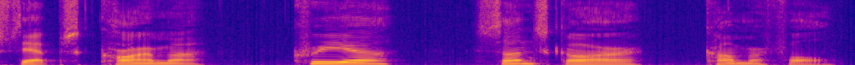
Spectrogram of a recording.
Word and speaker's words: phala: When that reaction does occur, then it's known as something called karma phal. K-A-R-M-A, karma, and phal, P-H-A-L-A. The last A is silent.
